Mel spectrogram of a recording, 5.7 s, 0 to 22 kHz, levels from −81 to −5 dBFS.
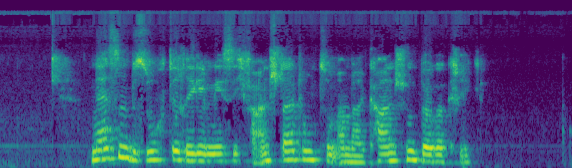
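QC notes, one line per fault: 4.19–4.23 s, short stall from a late packet: a packet arrived late, the jitter buffer ran dry, and the receiver held the last sound for about 20 ms before resuming where it left off. Nothing is lost, but the sound briefly drags, and playback sits about 20 ms later afterwards.
4.63–5.70 s, repeated packet loss (robotic sound): eight gaps in quick succession, none longer than 40 ms. Each is patched by extending the preceding sound, about 170 ms of fill in total, while about 120 ms is simply missing, giving a choppy texture.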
